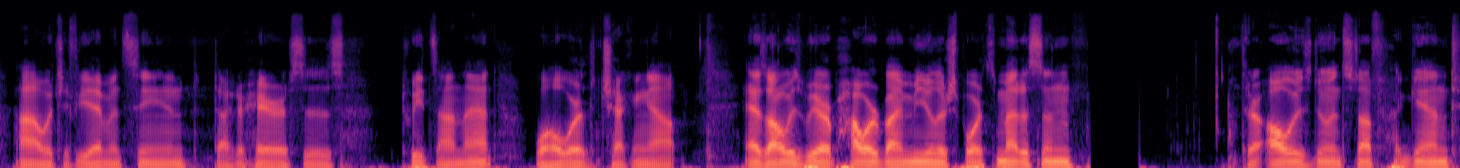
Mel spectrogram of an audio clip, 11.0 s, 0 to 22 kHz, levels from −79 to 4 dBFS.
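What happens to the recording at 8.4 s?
At 8.4 s the speech is inside a rebuffering stall. It runs from 8.17 to 8.55 s. The player used up its downloaded audio and paused until more arrived. The sound drops to silence, then picks up exactly where it stopped. Nothing is lost, but about 0.37 s is added.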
